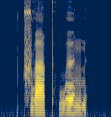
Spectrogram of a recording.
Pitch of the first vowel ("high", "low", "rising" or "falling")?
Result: rising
